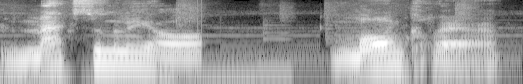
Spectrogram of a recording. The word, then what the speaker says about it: Maximilien Monclair: So Monclair has a T in it. So when people say, oh, hey, I'm going to Montclair, California, sometimes they don't pronounce the T when they say it super fast.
